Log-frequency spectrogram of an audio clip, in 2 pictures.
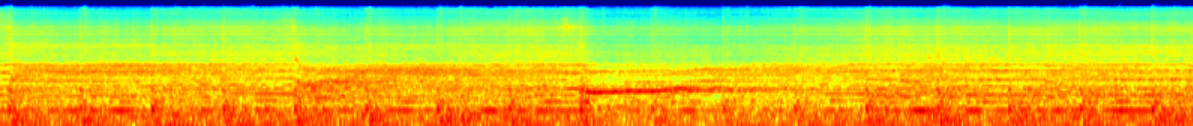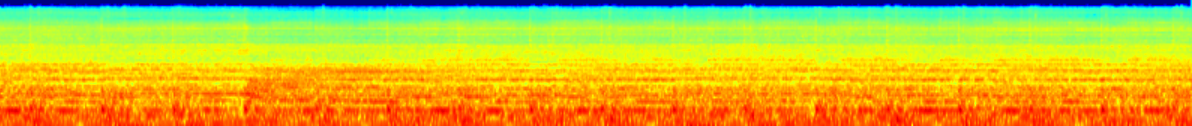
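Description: Live electronic music through a PA: a steady pulsing bass beat under a dense droning synth layer, with a short held tone rising in about eight seconds in.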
